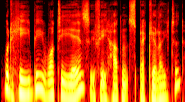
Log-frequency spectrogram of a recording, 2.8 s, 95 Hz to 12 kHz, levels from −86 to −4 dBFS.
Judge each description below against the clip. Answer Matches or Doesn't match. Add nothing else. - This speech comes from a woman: Doesn't match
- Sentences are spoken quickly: Matches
